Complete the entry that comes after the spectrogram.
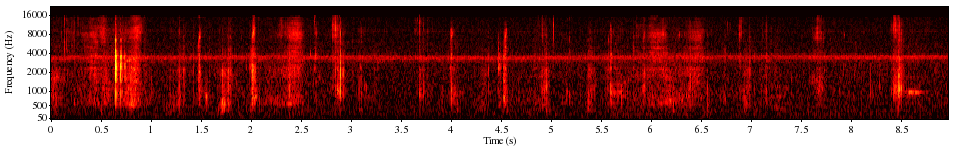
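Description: Close-miked chewing and biting of crisp fried piyaju fritters and raw green chillies: irregular sharp crunches, the loudest about two-thirds of a second in.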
